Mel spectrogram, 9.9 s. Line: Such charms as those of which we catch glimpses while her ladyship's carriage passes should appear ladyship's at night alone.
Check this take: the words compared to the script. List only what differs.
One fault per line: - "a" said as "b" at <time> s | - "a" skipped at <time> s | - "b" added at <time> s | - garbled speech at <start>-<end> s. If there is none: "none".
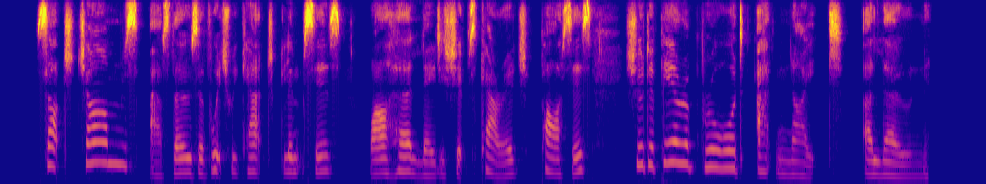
- "ladyship's" said as "abroad" at 6.9 s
